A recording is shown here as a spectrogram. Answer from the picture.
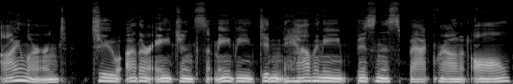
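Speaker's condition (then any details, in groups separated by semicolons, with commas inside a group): Cleft lip and palate; present since birth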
